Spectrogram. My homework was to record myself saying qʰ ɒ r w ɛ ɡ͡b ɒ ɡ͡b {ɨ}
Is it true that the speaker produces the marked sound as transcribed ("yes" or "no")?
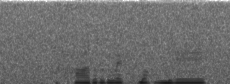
no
